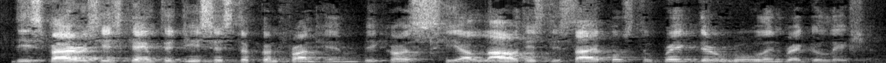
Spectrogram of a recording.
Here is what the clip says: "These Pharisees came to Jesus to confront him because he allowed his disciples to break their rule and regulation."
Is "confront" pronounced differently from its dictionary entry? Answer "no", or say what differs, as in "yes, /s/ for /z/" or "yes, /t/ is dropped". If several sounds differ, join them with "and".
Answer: no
